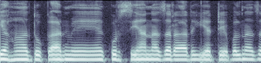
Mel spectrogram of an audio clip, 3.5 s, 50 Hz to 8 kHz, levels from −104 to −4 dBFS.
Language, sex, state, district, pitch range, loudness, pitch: Hindi, female, Bihar, West Champaran, 165-170 Hz, -15 LUFS, 165 Hz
